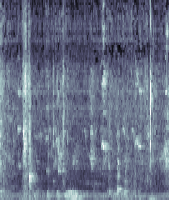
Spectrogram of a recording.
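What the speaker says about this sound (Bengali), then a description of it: "নতুন ঘরে এসে ডাকাডাকিও শুরু করে দিয়েছে ইতিমধ্যে অনেকেই।" Pigeons coo softly in their new loft, several low throaty calls rising here and there over a steady background hum, fairly close with faint chirps mixed in.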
